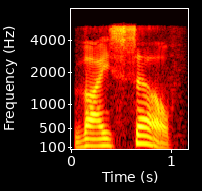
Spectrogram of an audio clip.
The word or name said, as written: thyself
